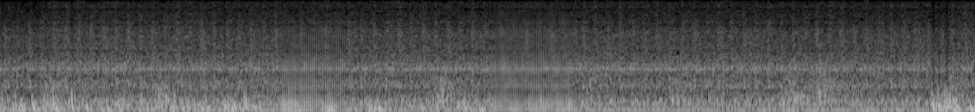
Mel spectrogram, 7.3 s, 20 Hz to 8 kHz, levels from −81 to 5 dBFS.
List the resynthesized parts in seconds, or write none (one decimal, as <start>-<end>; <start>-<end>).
2.1-2.6; 3.7-4.3

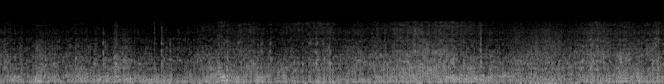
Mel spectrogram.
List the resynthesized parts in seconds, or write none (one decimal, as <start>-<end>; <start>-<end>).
0.0-5.1; 5.8-6.6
